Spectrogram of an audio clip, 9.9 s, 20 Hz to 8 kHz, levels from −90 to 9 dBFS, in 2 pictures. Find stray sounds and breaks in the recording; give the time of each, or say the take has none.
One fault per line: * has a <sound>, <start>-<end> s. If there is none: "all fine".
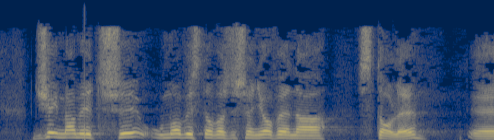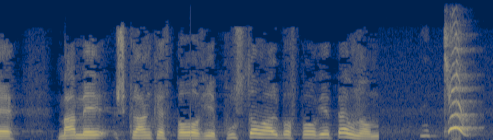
* has a sneeze, 9.1-9.8 s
